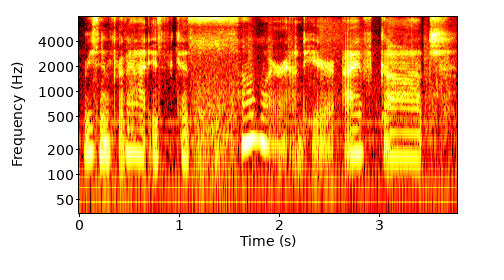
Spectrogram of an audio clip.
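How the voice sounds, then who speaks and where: A woman whispering ASMR gameplay commentary in a soft, rambling way with many ums. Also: lowish voice, lively intonation, moderate pace, vocal fry, background noise. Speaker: gaming ASMR host.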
